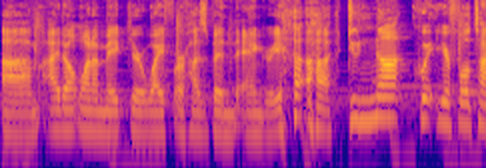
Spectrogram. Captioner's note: chuckles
